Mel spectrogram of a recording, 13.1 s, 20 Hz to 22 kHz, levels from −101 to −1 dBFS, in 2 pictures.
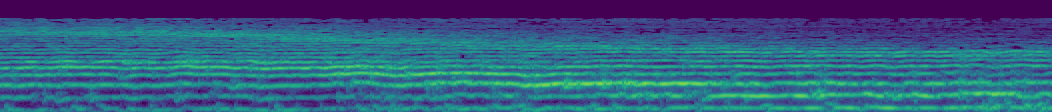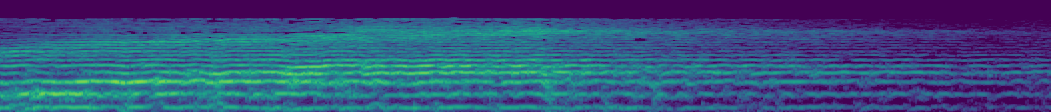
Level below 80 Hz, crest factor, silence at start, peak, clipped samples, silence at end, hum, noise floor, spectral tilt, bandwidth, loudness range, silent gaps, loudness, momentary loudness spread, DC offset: -68 dBFS; 14 dB; 0 s; -14 dBFS; under 0.1%; 0.65 s; none; -57 dBFS; -2 dB/octave; 11.5 kHz; 5 LU; none; -26 LUFS; 16 LU; under 0.1%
